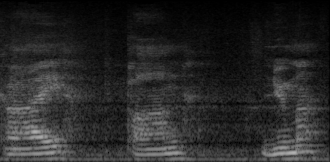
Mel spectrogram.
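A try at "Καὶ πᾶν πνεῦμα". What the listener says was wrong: Yep, just pronounce that P.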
